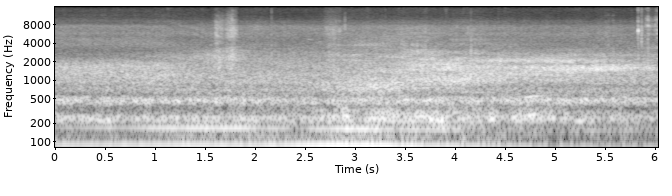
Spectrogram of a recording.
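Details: Honey bees flying around their hive in open weather: a steady, low, droning hum of many wings with layered tones, swelling a little near the middle, broken by a few faint ticks.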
